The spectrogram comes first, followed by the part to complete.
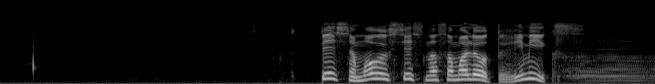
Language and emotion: Russian, positive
